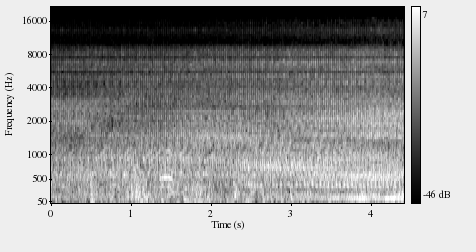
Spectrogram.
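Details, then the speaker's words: DX63 six-and-a-half-ton digger diesel finally started after persistent no-start trouble, with an AdBlue fault returning: steady, even, unbroken chug with wind and rain behind; engine running normally. "got it going am I glad to hear that engine going"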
